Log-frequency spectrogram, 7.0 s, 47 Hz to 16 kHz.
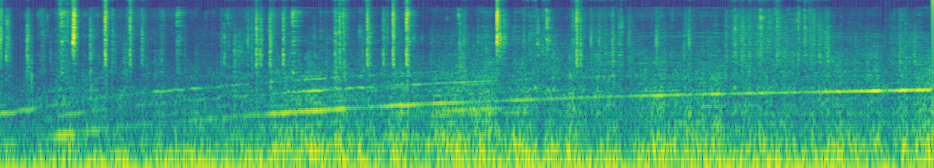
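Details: Gearbox whine from the original manual gearbox in a 1990s Ford Mustang Fox Body converted to a 500 hp electric motor, driving in third gear around 2000 rpm; clean whine rising in pitch with road speed over a low drive hum, normal.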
